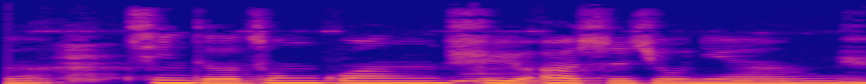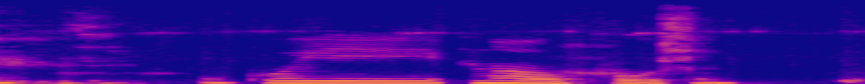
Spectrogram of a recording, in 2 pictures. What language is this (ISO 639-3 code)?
zho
